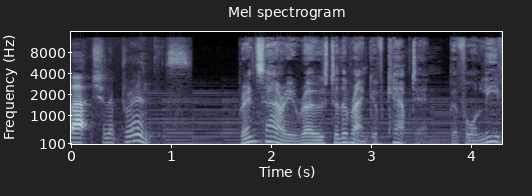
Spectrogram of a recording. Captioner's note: voiceover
